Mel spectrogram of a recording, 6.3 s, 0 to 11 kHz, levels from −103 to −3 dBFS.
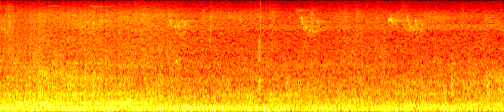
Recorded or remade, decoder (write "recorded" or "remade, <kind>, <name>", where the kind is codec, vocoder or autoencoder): recorded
